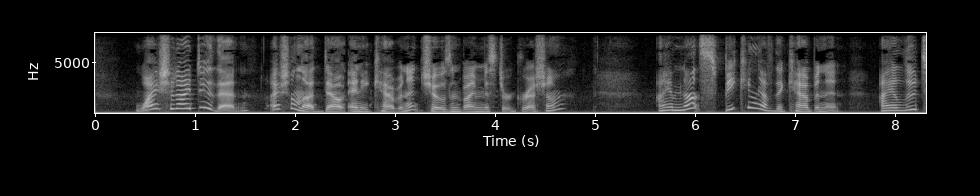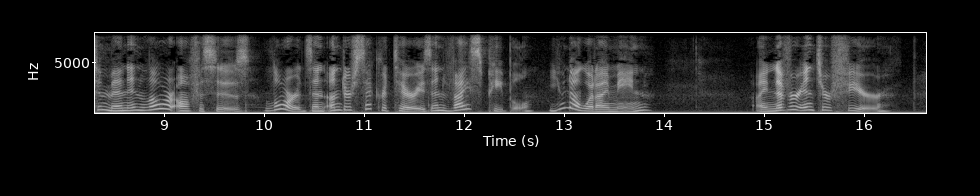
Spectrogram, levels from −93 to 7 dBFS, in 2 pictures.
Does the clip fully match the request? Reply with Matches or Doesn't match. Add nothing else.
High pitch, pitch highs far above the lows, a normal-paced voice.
Matches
